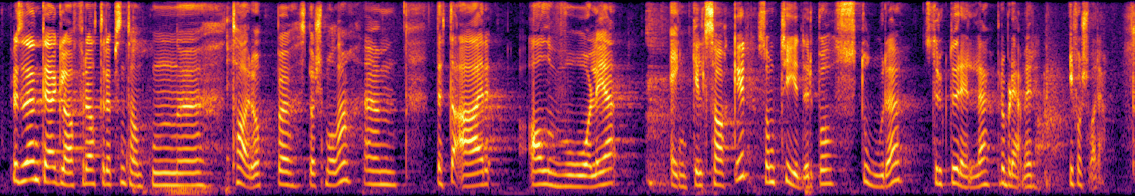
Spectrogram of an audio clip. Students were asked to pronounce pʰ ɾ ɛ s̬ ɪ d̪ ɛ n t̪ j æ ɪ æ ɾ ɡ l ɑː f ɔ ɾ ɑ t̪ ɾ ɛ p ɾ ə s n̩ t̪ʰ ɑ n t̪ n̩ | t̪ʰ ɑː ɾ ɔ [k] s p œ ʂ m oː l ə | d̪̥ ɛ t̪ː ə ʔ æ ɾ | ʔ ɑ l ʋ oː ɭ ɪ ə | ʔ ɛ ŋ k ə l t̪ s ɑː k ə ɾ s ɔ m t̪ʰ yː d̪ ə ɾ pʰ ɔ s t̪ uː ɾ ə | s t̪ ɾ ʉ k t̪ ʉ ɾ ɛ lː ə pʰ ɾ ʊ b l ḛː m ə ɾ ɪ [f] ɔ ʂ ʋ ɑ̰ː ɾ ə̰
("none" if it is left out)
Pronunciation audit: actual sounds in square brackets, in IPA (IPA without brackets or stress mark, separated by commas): p, f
